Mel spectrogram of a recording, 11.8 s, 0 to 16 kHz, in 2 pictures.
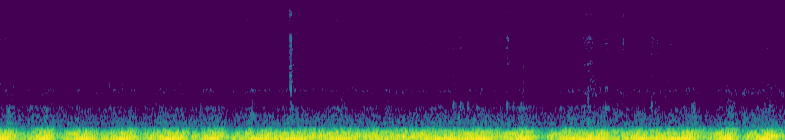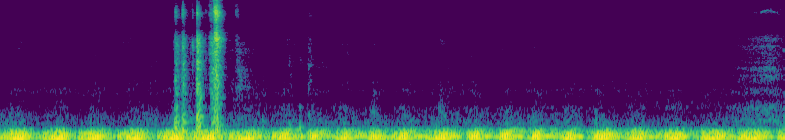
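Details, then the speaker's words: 2012 Silverado V8 with a bigger cam and a Circle D converter, AC off, idle set at 770 rpm after trying 700 to 780. A choppy, lopey low rumble about three pulses a second: sounds good, normal for the big cam. "sounds good where she's at so we'll probably leave it at the 770 that i got set at right now"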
